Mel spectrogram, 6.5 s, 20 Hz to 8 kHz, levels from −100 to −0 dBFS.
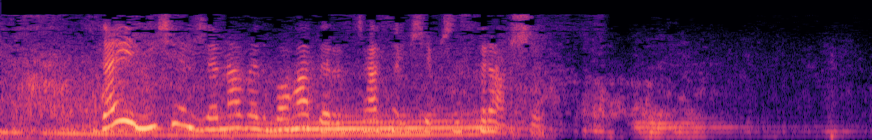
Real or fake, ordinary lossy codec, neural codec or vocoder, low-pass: real; MP3, 24 kbps; none; 7.2 kHz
